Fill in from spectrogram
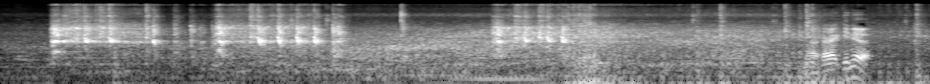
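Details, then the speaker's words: Yamaha Vega R motorcycle left overnight to test a cold morning start: repeated short starter bursts that won't catch, and it stalls when throttled until the combustion chamber warms. "Hari ini saya kedatangan Vega R ya ini membawa masalah kalau motor dingin lebih-lebih untuk pagi hari sangat-sangat sulit sekali untuk hidup motorik"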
